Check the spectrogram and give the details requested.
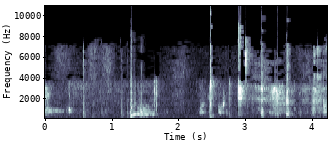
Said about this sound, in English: Yeah, I made the mistake of teaching my second guide dog how to speak. So that's maybe not the best something one.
